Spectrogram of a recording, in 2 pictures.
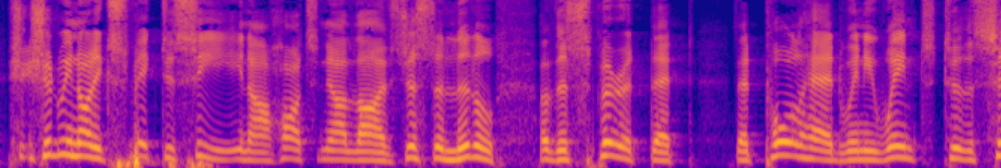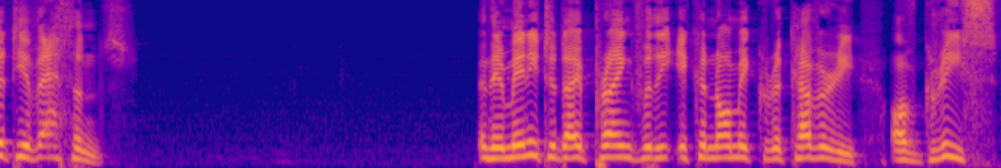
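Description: With a high-pitched voice at a moderate pace, a man from Africa preaches earnestly, using rhetorical questions and swinging from soft to emphatic. The studio audio is clean and has no echo.

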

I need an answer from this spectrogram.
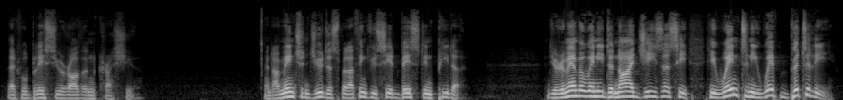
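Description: Preaching with sincerity, a man from Africa poses rhetorical questions and moves back and forth between quiet and forceful delivery. His pitch is a little high, captured in a clean, echo-free studio.

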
